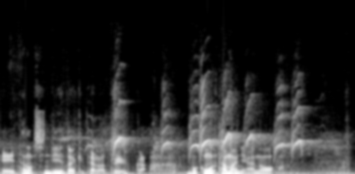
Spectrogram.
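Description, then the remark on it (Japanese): Wild birds chirp and sing in the background on a morning walk deep on Mount Daimonji, outdoors in a forest-like setting, while a man talks steadily over them; the calls are faint, high and scattered. “ちょっと奥に来たらですねこの鳥がいつもと全然違う鳥のいっぱい鳴いてまして今日はちょっとかなり鳥の声多めでお届けしました、えー、環境音的に鳥の鳥たちの鳴き声を、”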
